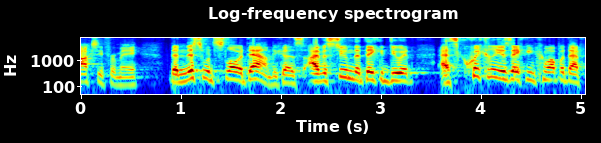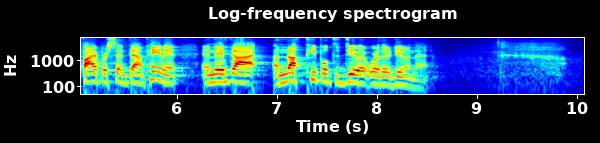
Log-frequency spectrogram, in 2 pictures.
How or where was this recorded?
live audience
